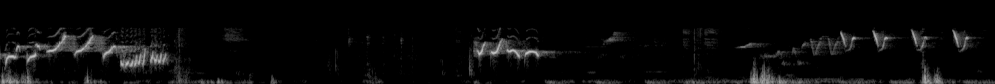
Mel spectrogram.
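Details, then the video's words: White-rumped shama from tropical forest singing loud whistled phrases that rise and fall between quick fluttering notes, then a pause and a second burst of slurred whistles, ending in sharp repeated bright notes with low thumps beneath. "BEST SUARA KICAUAN MURAI BATU HUTAN TROPIS"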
